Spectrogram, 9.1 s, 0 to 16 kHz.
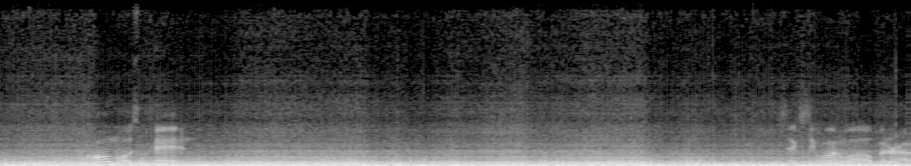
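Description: A 2020 Hawk 250 motorcycle cruising at about 60 mph, with a steady loud engine drone and heavy wind rush throughout, and a voice talking briefly over it.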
